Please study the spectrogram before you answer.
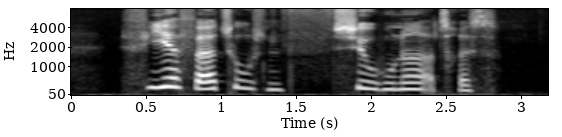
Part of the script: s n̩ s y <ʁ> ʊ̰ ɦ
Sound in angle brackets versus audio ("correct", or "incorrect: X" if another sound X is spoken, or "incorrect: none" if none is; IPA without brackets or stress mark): incorrect: none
